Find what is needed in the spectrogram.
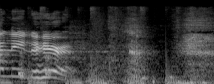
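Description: A man laughing hard: high-pitched laughter that bends up and down, loudest in the first second, over background music.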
